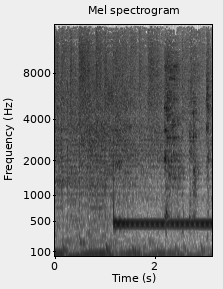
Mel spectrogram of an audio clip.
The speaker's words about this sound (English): Let's give someone a call and tell them their week is about to get a lot better.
